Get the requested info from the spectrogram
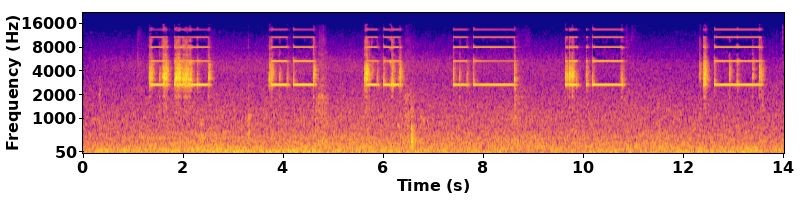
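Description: UNI-T UT60A digital multimeter's continuity buzzer beeping six times, each beep about a second long, as the probe tips touch the conductive embroidery thread. Each beep signals a closed, low-resistance path through the thread. Several beeps stutter at the start while the probes settle into contact.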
